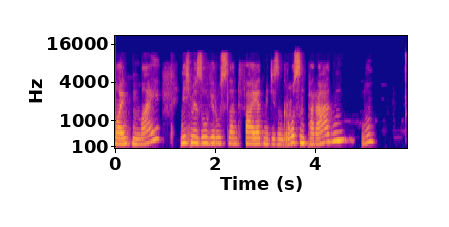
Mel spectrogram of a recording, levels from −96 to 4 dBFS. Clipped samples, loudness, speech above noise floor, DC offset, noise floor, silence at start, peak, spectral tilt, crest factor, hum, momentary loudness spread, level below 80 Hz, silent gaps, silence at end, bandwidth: under 0.1%; -19 LUFS; 51 dB; under 0.1%; -69 dBFS; 0 s; -2 dBFS; -5 dB/octave; 16 dB; none; 11 LU; -64 dBFS; none; 0.65 s; 12.5 kHz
